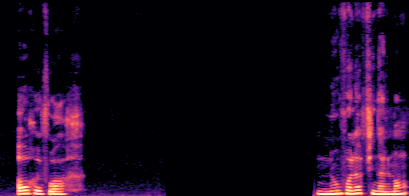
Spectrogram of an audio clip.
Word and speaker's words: au revoir: le deuxième mot revoir ce qui est intéressant ici c'est que l'on commence et que l'on termine par le son r re voir avec cru le son est stable puis nous avons voir où la voix monte heureux voir on dira donc au revoir nous voilà finalement à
